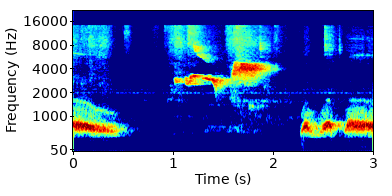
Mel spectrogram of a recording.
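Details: Spotted dove coo used to draw other doves into song: a long low cooing note fades, a higher whistled two-part note from another bird follows, then a new stuttering coo begins.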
